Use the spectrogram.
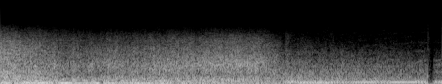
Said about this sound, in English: The aircraft tore through the Pentagon at an estimated 530 miles per hour. With thousands of gallons of fuel on board, it exploded on impact.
